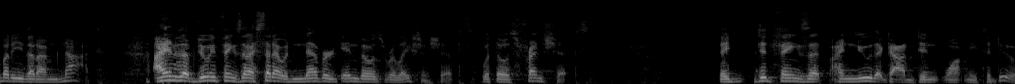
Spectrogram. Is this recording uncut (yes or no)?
no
